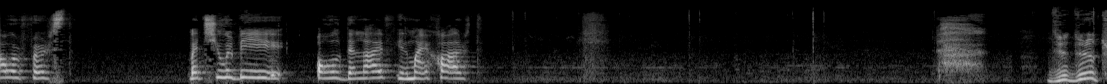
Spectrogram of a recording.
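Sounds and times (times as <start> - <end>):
faint room hiss: 0.0 - 11.0
person's sharp intake of breath: 5.8 - 6.2.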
